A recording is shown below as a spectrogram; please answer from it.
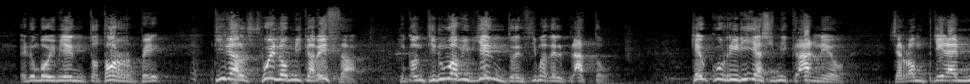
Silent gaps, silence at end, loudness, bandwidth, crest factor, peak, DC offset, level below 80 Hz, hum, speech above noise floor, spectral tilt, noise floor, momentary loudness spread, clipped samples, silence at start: none; 0 s; -14 LUFS; 15.5 kHz; 16 dB; 0 dBFS; under 0.1%; -54 dBFS; none; 36 dB; -3 dB/octave; -51 dBFS; 11 LU; under 0.1%; 0.2 s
